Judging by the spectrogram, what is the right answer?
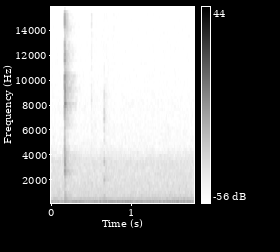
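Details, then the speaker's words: Relay in a DIY single-input push-on/push-off transistor flip-flop circuit, tested on touching the input: one crisp click with a fainter second tick over a quiet hum; relay pulls in cleanly, normal. "और फिर touch किया तो ये ऐसे हो गया relay की आवाज आ रही है आपको टिक टिक रिले की आवाज आ रही है"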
